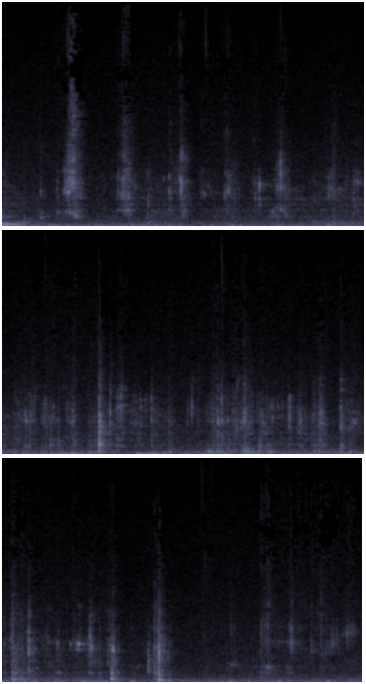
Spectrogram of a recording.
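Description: A person chewing a breaded fried mozzarella stick close to the microphone: irregular wet crunches and mouth clicks, with two sharper crunches about halfway and near the end.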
